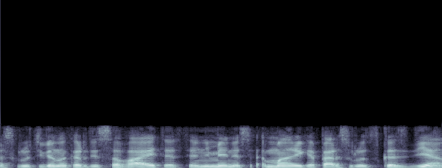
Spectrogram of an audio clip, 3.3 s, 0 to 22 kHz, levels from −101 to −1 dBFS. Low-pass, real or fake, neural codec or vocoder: 5.4 kHz; real; none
